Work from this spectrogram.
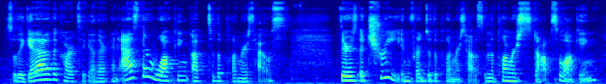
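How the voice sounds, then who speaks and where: Gravelly-voiced woman telling a story. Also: fairly low pitch, lively intonation, a little fast, a little hiss or hum. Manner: friendly, conversational storyteller. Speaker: therapist. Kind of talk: storytelling explanation for viewers.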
